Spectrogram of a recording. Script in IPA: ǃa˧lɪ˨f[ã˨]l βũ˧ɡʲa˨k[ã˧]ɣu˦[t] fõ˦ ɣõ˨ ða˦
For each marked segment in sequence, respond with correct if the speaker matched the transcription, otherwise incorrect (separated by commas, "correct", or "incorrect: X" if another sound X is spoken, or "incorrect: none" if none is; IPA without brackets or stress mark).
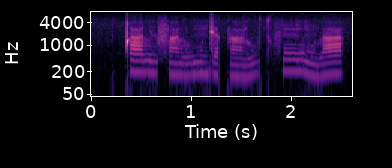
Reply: correct, incorrect: ã˨, correct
